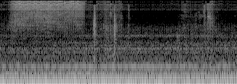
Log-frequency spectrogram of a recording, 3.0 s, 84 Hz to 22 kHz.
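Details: 2014 BMW X5, not the six-cylinder, idling: deep heavy rumble with little upper range, loudly droning exhaust like an open muffler; owner smells it running very lean, code shows bad oxygen sensor; cause of drone unconfirmed.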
